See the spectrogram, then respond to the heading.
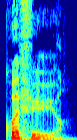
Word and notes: coiffure: francais

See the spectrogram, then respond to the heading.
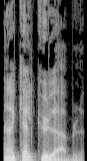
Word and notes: incalculable: francais

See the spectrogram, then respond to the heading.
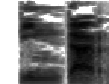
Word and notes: tintar: espagnol

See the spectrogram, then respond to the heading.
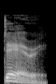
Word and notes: dairy: anglais

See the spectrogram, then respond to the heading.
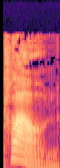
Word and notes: clown: anglais

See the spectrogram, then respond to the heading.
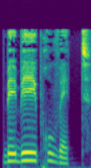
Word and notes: bébé-éprouvette: francais

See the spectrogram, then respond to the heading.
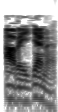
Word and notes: avellana: espagnol

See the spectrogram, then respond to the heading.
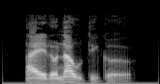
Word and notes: aeronáutico: espagnol

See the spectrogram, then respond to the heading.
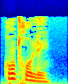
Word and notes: contrôler: francais

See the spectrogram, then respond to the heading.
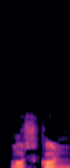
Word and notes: moscón: espagnol

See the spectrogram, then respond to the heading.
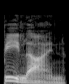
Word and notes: beeline: anglais

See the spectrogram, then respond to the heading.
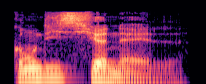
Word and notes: conditionnel: francais

